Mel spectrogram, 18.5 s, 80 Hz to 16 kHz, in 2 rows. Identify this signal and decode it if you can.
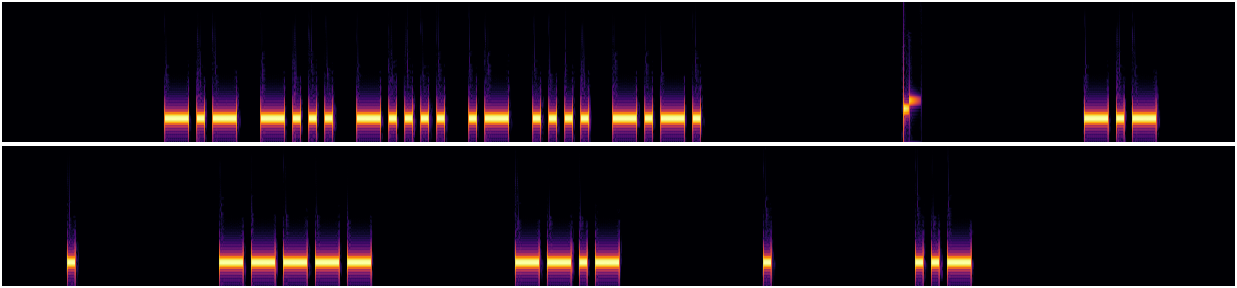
Morse code, heard as a keyed tone, about 20 wpm, spaced as for 10 wpm, 700 Hz. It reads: KB6AHC KE0QEU
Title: USA Call Signs - 6 Characters - 6x Character Spacing - 20wpm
